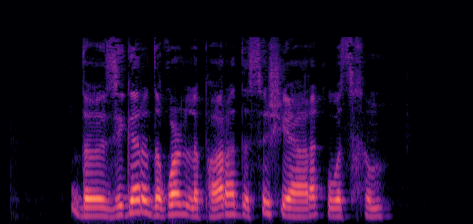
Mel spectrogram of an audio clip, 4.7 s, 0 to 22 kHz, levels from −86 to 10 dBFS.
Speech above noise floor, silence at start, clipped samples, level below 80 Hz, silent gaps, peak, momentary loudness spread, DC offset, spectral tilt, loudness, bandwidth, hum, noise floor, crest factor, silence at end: 63 dB; 0.7 s; under 0.1%; -80 dBFS; none; -6 dBFS; 14 LU; under 0.1%; -5.5 dB/octave; -23 LUFS; 11.5 kHz; none; -86 dBFS; 18 dB; 0.95 s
